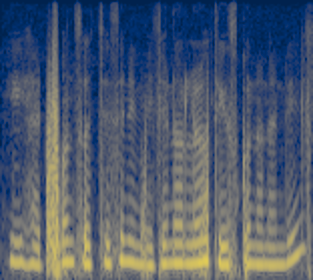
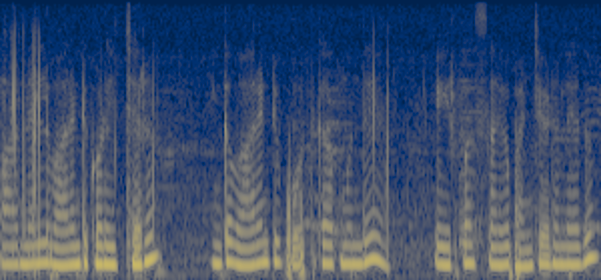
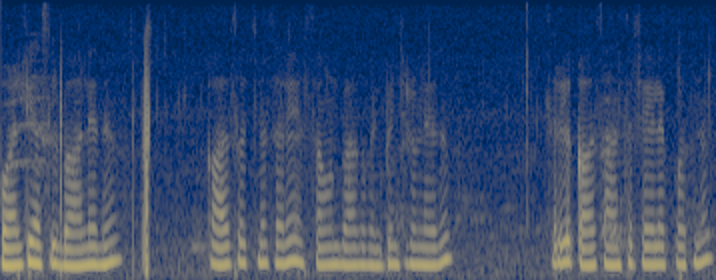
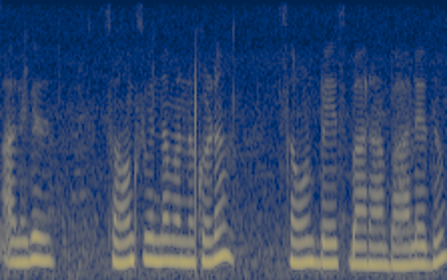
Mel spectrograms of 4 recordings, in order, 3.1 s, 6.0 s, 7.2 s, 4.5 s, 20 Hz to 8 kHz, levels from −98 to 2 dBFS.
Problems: background sounds at intervals, low volume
